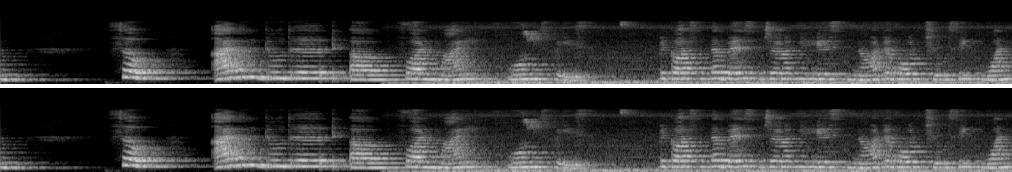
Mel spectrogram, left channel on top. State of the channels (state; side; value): identical; both; correlation 1.00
